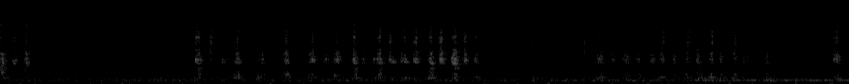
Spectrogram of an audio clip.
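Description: A wooden stylus rubs and scrapes across a flat black-coated scratch art paper board. Quick, bright scratching strokes come in bursts with pauses between them, gathering into a dense run of short scrapes in the middle before easing off and returning.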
